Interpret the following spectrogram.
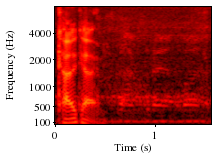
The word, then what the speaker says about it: cocoa: I found out recently you don't pronounce the a at the end of Coco yeah now this is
